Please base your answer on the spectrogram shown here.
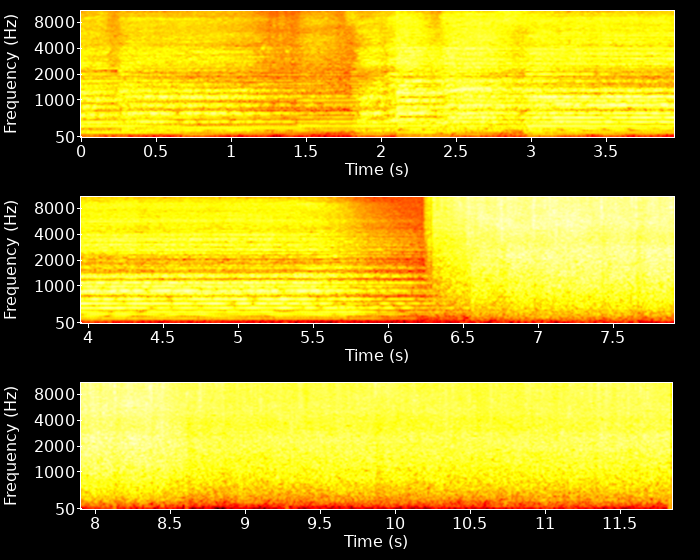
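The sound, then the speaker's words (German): A choir, a gospel choir, holds a final sustained harmonic chord for about six seconds in a live recording, then loud, dense applause from the live audience bursts in and continues steadily to the end. “Applaus, Applaus für den ….”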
